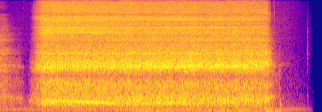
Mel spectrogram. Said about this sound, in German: Atme durch den Mund aus, indem du mit den Lippen ein F bildest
